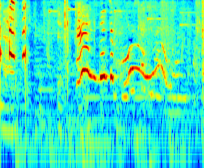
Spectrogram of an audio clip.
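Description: Background music, with a Hungarian vizsla whimpering in a few short rising-and-falling whines about a second in.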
